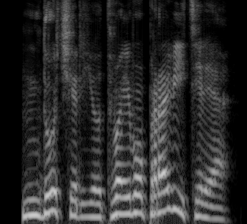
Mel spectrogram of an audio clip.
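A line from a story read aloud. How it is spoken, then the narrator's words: Angry reply. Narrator (Russian): сердито отозвался капитан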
